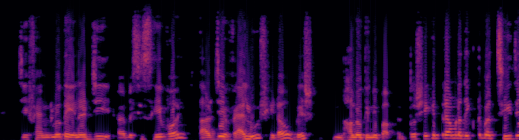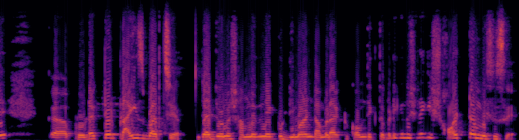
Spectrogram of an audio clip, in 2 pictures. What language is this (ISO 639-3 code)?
ben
